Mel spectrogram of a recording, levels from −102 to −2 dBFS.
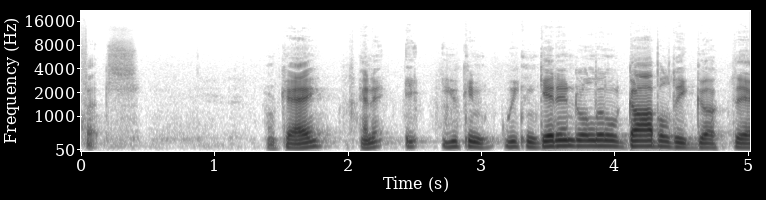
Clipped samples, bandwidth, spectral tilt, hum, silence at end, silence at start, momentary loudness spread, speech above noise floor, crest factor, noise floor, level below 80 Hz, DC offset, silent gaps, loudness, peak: under 0.1%; 6.6 kHz; -9 dB/octave; none; 0 s; 0.05 s; 15 LU; 44 dB; 18 dB; -70 dBFS; -82 dBFS; under 0.1%; none; -26 LUFS; -8 dBFS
